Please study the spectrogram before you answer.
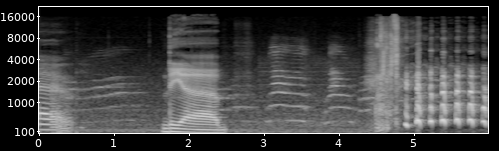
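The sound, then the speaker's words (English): A cat meows repeatedly, one long loud wailing meow standing out among shorter ones, while a person speaks at points. “all I can hear is the cat.”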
